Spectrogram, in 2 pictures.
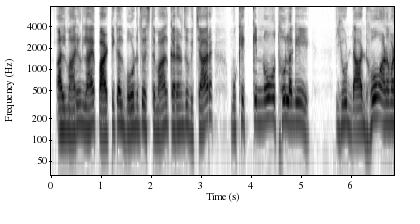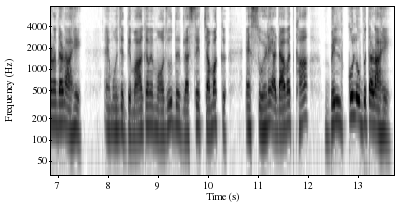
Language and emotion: Sindhi, disgusted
